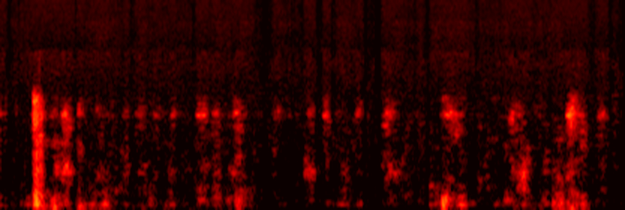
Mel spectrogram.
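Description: Near silence on a video call, with only faint, scattered, broken-up background sounds.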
